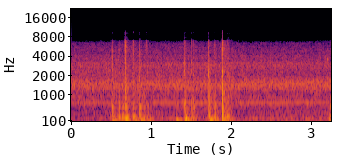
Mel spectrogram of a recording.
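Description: Keys on a computer keyboard are tapped in short bursts, a few quick clicks clustered together, then a pause, then another small flurry, close and fairly quiet in a still room.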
